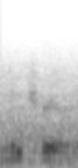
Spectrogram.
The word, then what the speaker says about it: New Trier: I believe all of them went to New Trier. That's the correct pronunciation.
